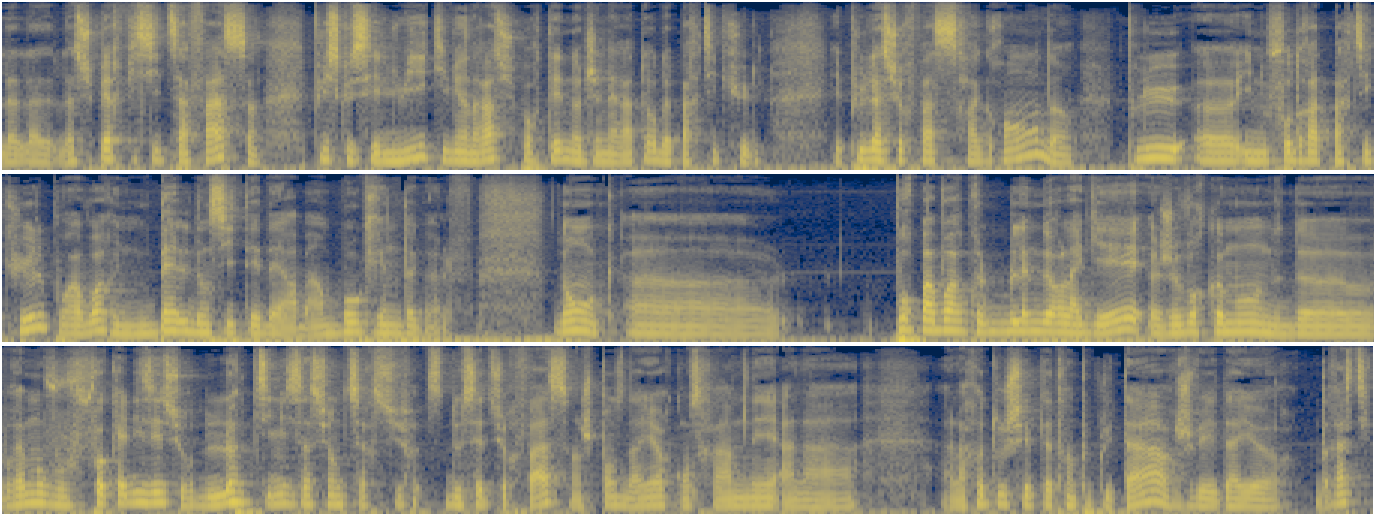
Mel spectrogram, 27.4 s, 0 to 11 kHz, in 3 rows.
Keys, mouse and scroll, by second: 21.3 Tab, 22.8 g, 26.4 click.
